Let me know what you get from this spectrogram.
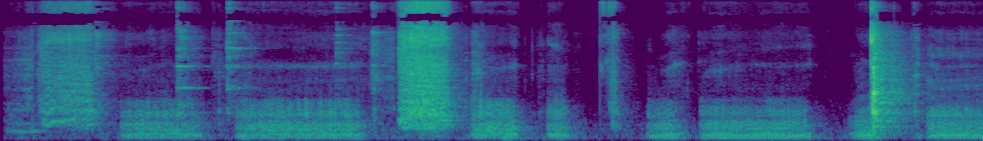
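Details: A hungry caracal (Caracal caracal) growls in low, rumbling stretches broken by sharp hissing bursts.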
